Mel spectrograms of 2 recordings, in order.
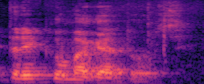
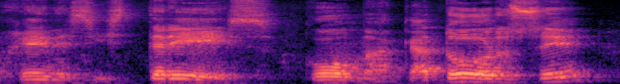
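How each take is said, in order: First: Said in the usual way. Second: Slow dictated citation. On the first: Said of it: "Va todo como si fuera el número pi". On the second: Shown as a demonstration. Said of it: "Por ejemplo".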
